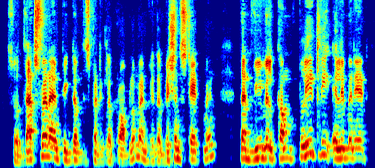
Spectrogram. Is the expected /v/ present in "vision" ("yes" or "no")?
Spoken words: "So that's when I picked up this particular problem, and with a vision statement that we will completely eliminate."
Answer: no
